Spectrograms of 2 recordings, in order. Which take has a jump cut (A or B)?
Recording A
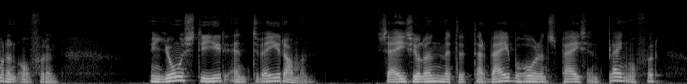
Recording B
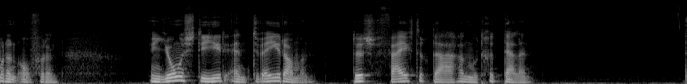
B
